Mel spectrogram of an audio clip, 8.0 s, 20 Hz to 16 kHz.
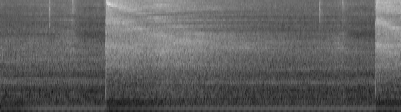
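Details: DIY OxiKit oxygen concentrator with an 84-h sieve on a five-second cycle: a loud, steady compressor drone and hum, with sharp hissing valve releases about every five seconds while the concentrator runs.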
